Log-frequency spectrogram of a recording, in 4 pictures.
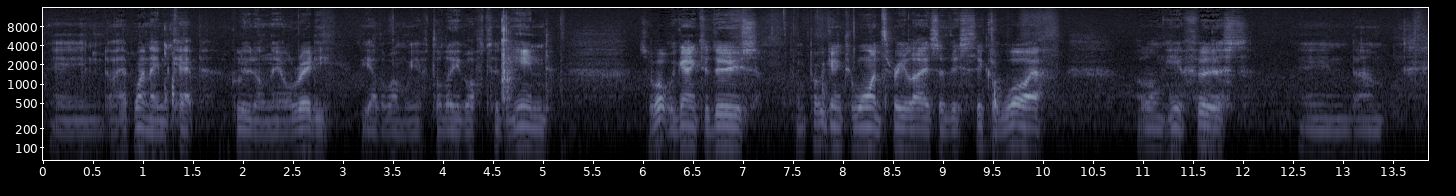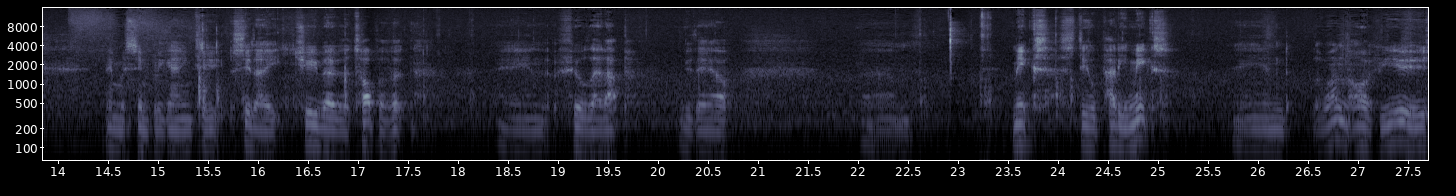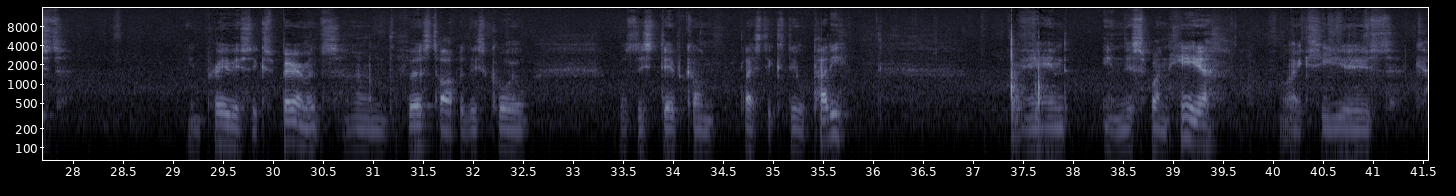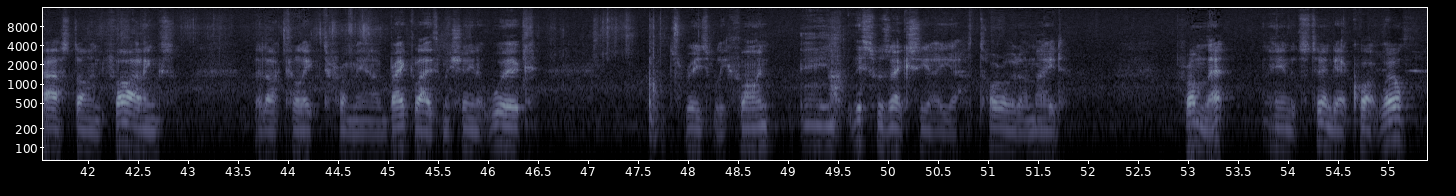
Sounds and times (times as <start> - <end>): Speech: 0.0 - 5.2, 6.0 - 10.2, 10.9 - 13.5, 14.4 - 17.8, 18.4 - 20.8, 22.0 - 22.6, 23.5 - 25.2, 25.8 - 28.0, 29.2 - 32.6, 33.5 - 35.8, 37.4 - 43.0, 43.6 - 46.5, 47.8 - 51.8, 52.9 - 55.3.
